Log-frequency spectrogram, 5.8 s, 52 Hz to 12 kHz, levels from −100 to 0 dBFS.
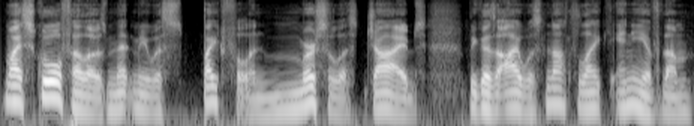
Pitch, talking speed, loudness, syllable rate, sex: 105 Hz, 175 wpm, -19 LUFS, 5.1 syllables/s, male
